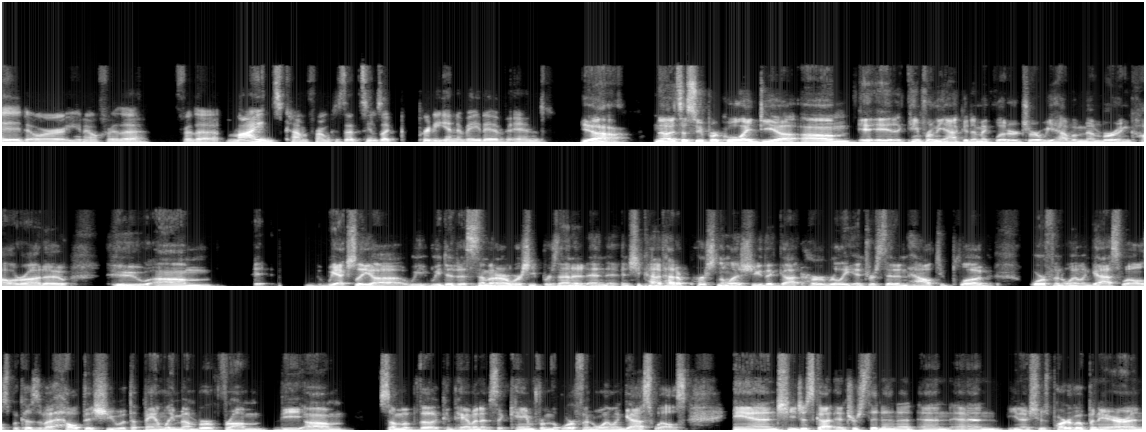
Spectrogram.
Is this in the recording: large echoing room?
no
